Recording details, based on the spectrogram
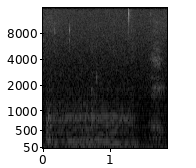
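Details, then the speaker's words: An old chihuahua snores audibly in the background while its owner talks; ordinary dog snoring. "i think i have another snore do you hear that that's my lexi"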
